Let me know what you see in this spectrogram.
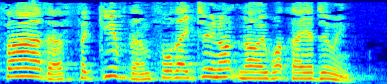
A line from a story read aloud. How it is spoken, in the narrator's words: He cried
